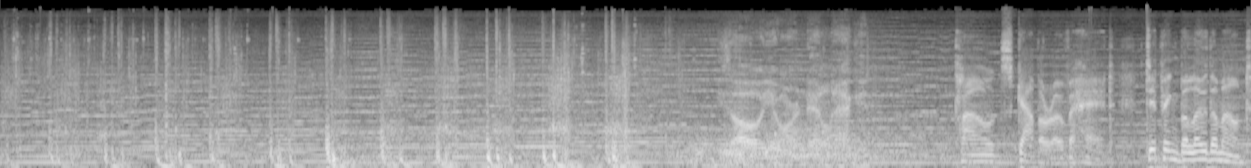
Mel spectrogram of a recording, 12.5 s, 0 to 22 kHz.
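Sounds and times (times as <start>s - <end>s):
black horse hooves galloping over fields: 0.0s - 10.3s
sustained tonal hum: 3.6s - 11.4s
speech: 9.6s - 12.4s.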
